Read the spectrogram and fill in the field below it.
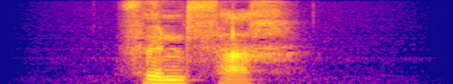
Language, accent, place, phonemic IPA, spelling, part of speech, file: German, Germany, Berlin, /ˈfʏnfˌfax/, fünffach, adjective, De-fünffach.ogg
- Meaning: fivefold, quintuple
